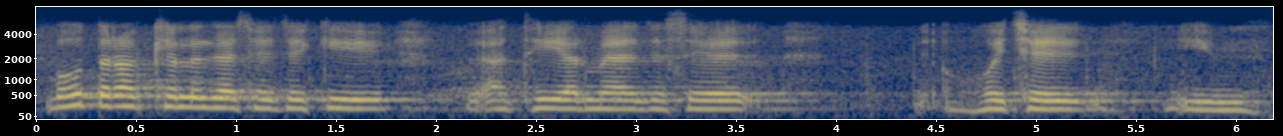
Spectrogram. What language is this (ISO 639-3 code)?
mai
